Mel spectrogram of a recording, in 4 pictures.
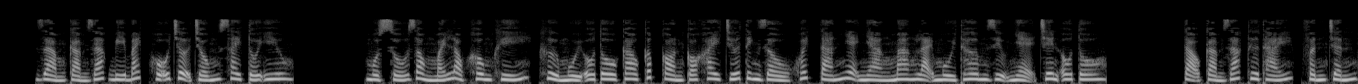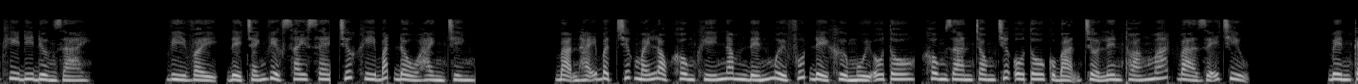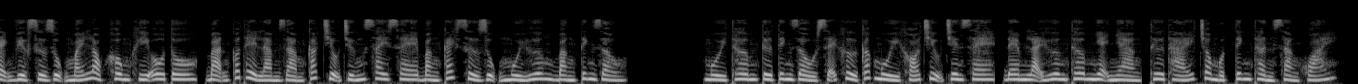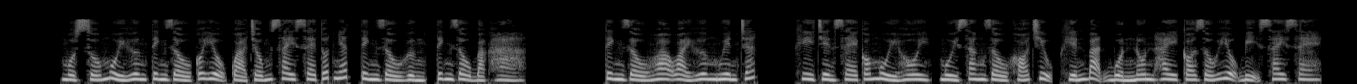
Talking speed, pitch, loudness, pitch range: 230 wpm, 230 Hz, -23 LUFS, 210-245 Hz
